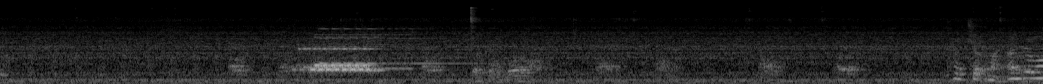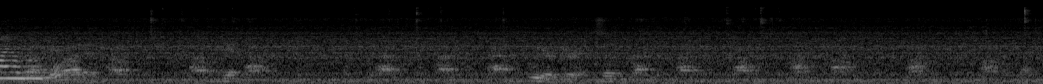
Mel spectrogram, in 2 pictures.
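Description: Faint snipping of curved grooming shears trimming a dog's coat, with an electronic ringing tone lasting under a second about three seconds in and a short voice-like sound around ten seconds in.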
